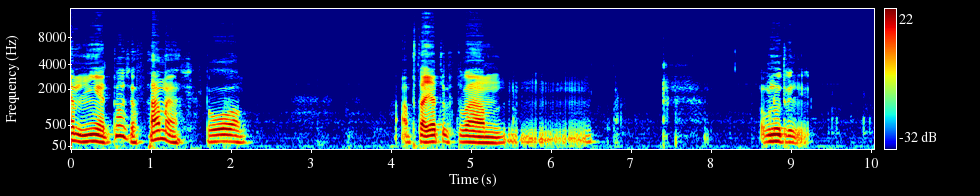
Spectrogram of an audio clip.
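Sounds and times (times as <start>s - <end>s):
man breathing: 2.7s - 3.8s, 7.4s - 8.3s.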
